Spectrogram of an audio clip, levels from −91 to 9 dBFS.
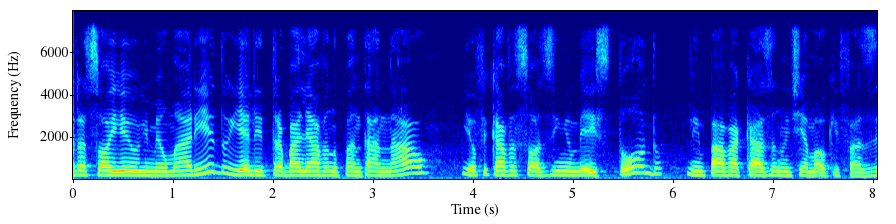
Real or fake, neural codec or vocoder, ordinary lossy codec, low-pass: real; none; none; 7.2 kHz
